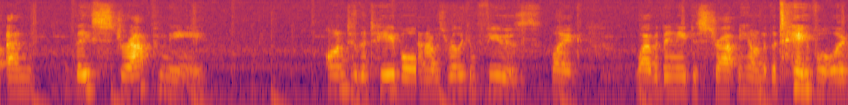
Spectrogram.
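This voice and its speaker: A young adult woman hosting a casual storytime vlog, talking in an animated, slangy way. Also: medium pitch, far from the mic, poor audio. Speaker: video host. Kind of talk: casual personal storytime to camera.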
